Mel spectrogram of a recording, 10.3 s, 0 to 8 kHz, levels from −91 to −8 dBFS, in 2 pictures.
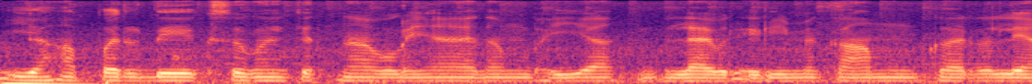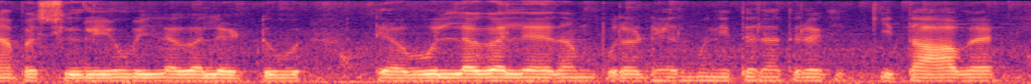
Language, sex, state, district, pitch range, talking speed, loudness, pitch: Maithili, male, Bihar, Lakhisarai, 120-125 Hz, 170 wpm, -17 LUFS, 120 Hz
